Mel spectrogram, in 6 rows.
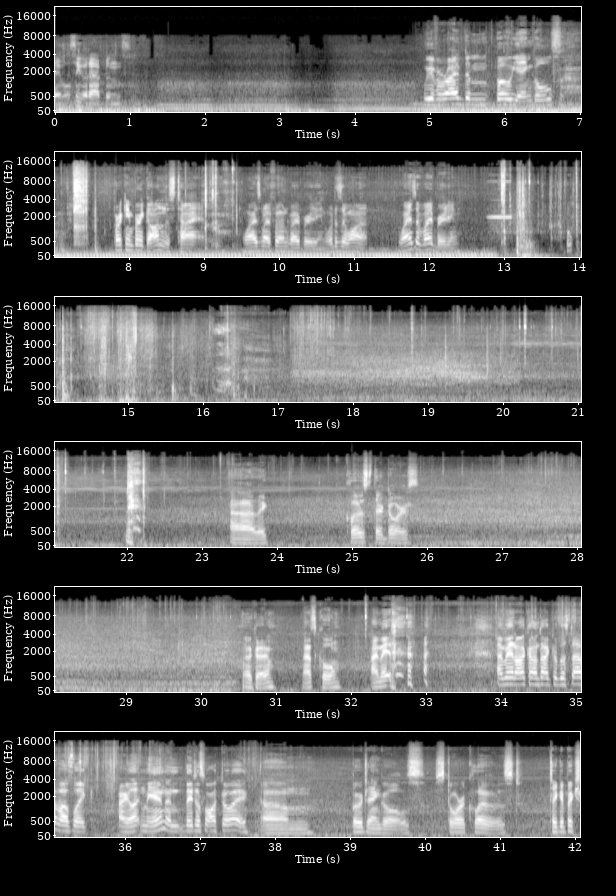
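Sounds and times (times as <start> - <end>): car engine droning: 0.0 - 42.0.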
